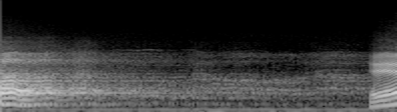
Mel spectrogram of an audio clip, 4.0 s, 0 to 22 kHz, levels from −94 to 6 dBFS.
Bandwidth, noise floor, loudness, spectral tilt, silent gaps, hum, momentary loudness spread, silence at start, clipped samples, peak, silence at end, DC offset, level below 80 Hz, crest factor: 6.6 kHz; -45 dBFS; -21 LUFS; -6.5 dB/octave; none; none; 26 LU; 0 s; under 0.1%; -2 dBFS; 0 s; under 0.1%; -52 dBFS; 20 dB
